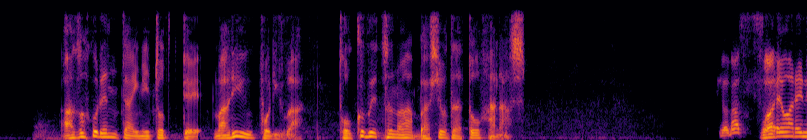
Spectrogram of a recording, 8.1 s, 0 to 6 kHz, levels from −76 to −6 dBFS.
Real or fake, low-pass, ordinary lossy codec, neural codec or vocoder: fake; 5.4 kHz; none; codec, 24 kHz, 3 kbps, HILCodec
